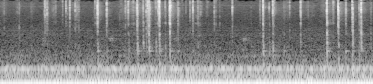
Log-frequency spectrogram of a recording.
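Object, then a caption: Laptop keyboard with plastic keys. Fingertips of both hands lightly type on a MacBook Pro laptop keyboard with black plastic keycaps in an aluminum body, resting on a wooden desk. Short, bright, dry key clicks tap out in an uneven, steady rhythm over a constant low hum.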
